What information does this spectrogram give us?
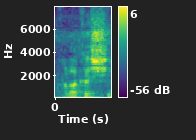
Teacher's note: a vogal tônica está lá no final naquele i · na palavra abacaxi né as vogais pretônicas são todas a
